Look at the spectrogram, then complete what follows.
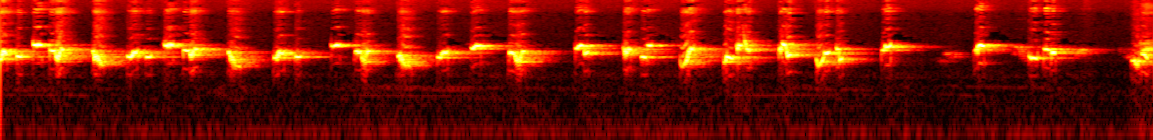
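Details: Sooty-headed bulbul in a lengthy fast song meant to provoke lazy birds into singing: dense bursts of bright, bubbling whistled notes tumbling up and down, with brief gaps near the end.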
